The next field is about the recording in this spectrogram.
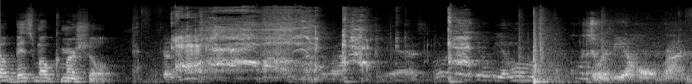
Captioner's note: Ethan Klein cough/hack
